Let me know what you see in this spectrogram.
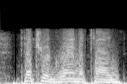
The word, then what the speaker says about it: Tetragrammaton: Pretty close. Tetragrammaton is what the word you were looking for.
